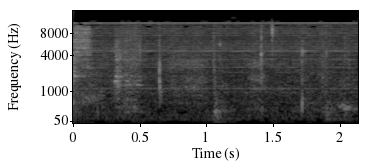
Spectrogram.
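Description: A few faint, irregular clicks of plastic Lego pieces being handled.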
